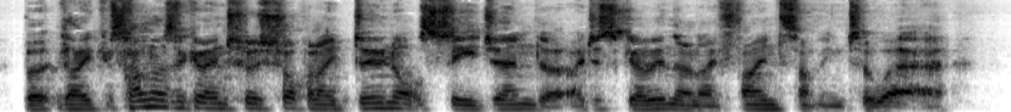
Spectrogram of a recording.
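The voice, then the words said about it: Transatlantic, English-sounding accent. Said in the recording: “being a transatlantic person, I can't seem to shake my souvenir accent ... people sort of think I'm English”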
